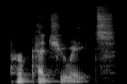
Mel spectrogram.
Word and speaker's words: perpetuates: And then when you get the opportunity, it's how good we are on stage that determines if our message perpetuates. Perpetuates. 4 syllables, Mark.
